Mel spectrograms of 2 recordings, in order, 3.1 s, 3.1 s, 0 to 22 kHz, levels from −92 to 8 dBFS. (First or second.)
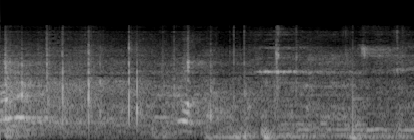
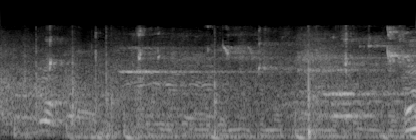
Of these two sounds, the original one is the second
